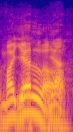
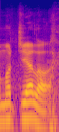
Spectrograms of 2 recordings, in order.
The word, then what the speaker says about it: Majella: Majella? I was going for Mugello.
